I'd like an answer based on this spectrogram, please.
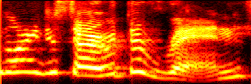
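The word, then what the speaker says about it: Rinne: to start with the ren sometimes called the Ry or the Renny I've heard it pronounced either way I say the ren or the Rind so this tests for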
